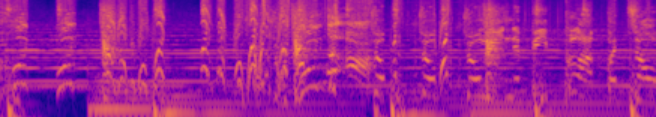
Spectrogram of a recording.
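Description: Hip hop beat with turntable scratching, the scratches sweeping quickly up and down in pitch over bass and drums. The bass drops out for a moment just after the start, then comes back in.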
